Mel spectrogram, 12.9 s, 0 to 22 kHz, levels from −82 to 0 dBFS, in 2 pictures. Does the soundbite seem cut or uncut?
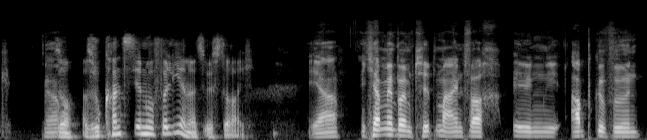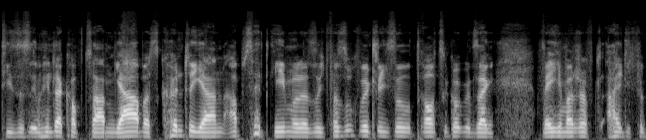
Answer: uncut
